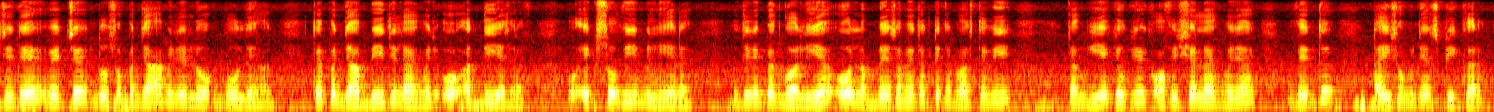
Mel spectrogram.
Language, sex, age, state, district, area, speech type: Punjabi, male, 18-30, Punjab, Gurdaspur, urban, spontaneous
